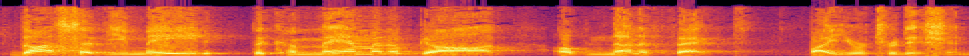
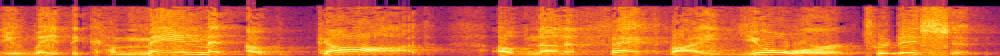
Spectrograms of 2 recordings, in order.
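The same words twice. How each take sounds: First: Slow, weighty scripture reading; slow emphatic reading. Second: Higher, slow, hammering the verse home; raised emphatic repeat. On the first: Preacher reading to the congregation, slow and weighty. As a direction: press each word of the verse slowly. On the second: Preacher repeating the verse to the congregation, slow and raised. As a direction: drive the point home slowly. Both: Shown as a demonstration. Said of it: "Did you hear that?".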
